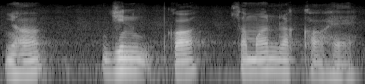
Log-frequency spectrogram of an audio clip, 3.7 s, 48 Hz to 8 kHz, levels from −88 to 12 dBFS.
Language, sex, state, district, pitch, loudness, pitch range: Hindi, male, Uttar Pradesh, Shamli, 105 Hz, -20 LUFS, 100-110 Hz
